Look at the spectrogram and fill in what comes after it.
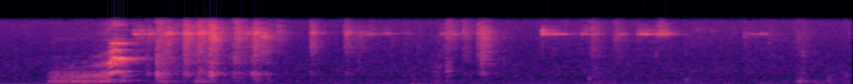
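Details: Cavalier King Charles Spaniel named Patrick, a pet chasing bits of a torn stress ball, gives a brief run of rough barks early on, then quieter scattered sounds.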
